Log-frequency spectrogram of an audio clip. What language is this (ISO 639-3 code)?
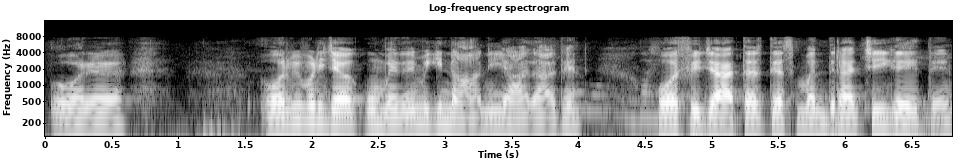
doi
